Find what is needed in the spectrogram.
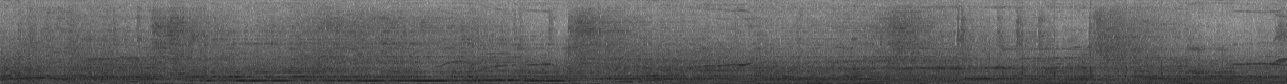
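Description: Post-grunge rock band playing live through a PA: distorted electric guitars, bass and drums, loud and steady, as heard from the audience in an open-air amphitheatre.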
